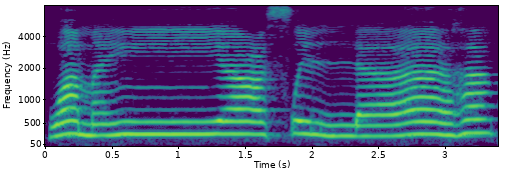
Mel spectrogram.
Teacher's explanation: یہاں پہ اللہ کا لام موٹا نہیں پڑھا جائے گا کیونکہ اللہ کے لام سے پہلے زیر آ رہا ہے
